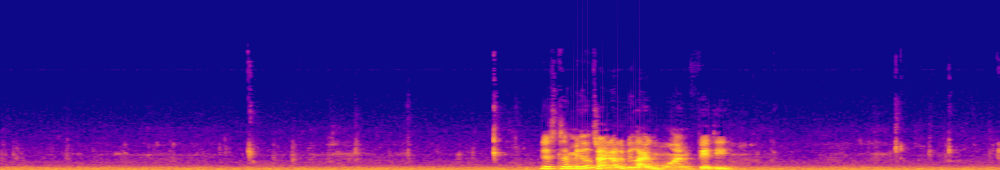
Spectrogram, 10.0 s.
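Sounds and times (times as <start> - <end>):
low background hum: 0.0 - 10.0
mouth clicks and smacks chewing: 2.2 - 5.2, 8.9 - 10.0.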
